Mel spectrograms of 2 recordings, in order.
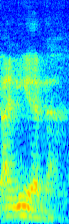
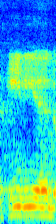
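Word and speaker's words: Aeneid: have ever read the I needed the anian or depending on how your teacher happened to pronounce it have you guys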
